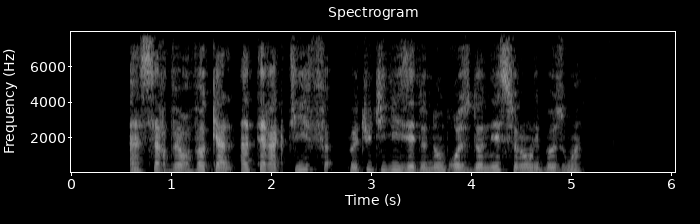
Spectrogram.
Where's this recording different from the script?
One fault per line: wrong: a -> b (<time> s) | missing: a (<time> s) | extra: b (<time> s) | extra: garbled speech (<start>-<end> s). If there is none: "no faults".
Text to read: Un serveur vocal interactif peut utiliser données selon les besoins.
extra: de nombreuses (3.4 s)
